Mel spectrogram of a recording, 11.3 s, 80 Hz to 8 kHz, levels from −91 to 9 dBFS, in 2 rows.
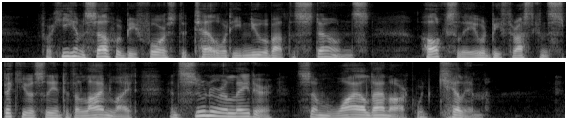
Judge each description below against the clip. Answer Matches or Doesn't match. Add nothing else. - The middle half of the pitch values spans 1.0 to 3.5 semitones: Doesn't match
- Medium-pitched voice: Doesn't match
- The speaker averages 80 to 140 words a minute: Doesn't match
